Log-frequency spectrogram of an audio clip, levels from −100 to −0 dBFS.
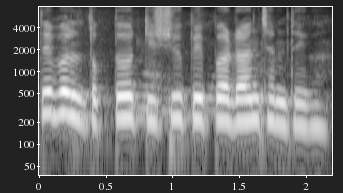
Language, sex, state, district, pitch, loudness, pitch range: Wancho, female, Arunachal Pradesh, Longding, 215 Hz, -15 LUFS, 200-230 Hz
